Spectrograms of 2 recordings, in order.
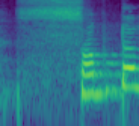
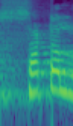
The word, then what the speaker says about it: subtle: पढ़िबा ना डाउट सिमति एठी लक्ष्य करो SUBTLE सबटल नुह आको बी को साइलेंट रखिबा आको सटल बोली पढ़िबा सिमति आउ एठी लख डेब्टर बी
